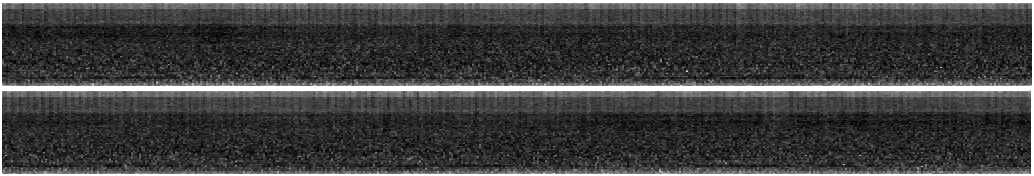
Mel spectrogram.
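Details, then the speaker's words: Troy Bilt Bronco mower with Kohler Courage single-cylinder engine, after starter solenoid replacement, carburetor cleaning, engine tightening and new oil drain plug: steady even drone, constant hum, no knocks or misses. Normal, healthy running. "I'll Crank It Up and just give youall a little bit of a test just to show you everything works good y'all just y'all saw me cut the grass with it so it should start right up"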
